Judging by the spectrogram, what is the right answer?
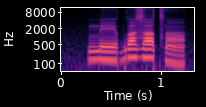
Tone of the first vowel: low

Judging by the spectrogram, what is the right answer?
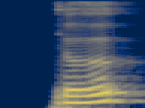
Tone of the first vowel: rising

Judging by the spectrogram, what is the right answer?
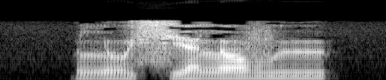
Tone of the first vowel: low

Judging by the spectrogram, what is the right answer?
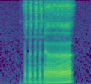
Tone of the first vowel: rising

